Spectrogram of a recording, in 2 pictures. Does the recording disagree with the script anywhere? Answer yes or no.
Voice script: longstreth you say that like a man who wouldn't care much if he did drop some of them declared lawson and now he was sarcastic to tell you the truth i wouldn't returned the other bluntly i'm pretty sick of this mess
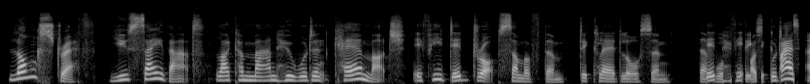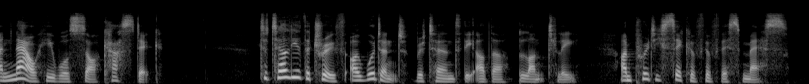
yes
